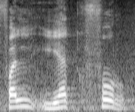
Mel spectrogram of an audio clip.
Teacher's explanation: फल यकफुर में रॉ साकिन माक़बल फ़ा पर पेश है, रॉ साकिन को पुर करके पढ़ा जाएगा।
